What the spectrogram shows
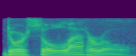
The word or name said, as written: dorsolateral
